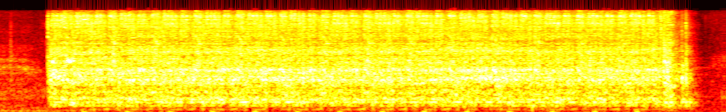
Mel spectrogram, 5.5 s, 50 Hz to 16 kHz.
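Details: 1985 Honda ATC250ES Big Red, abandoned 20 years and rodent-infested, on a jump pack with choke and starting fluid: the starter whirs about five seconds with an even quick beat but never catches.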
